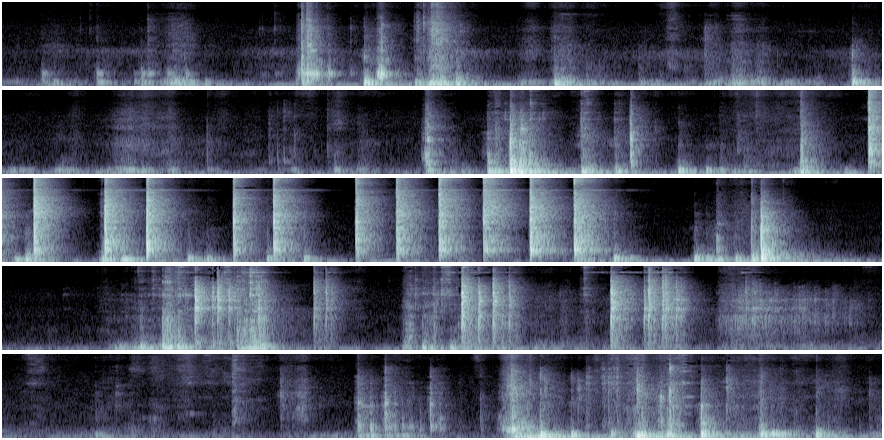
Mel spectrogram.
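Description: Clicks, taps and knocks of a Makita cordless angle grinder being put back together by hand: metal parts fitted together and set down on a wooden bench. There is a quick run of sharp clicks midway and heavier knocks near the end.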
